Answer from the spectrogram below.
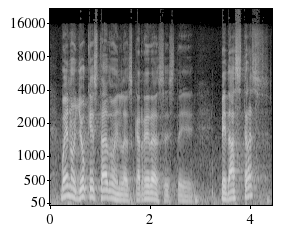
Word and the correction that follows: pedestres: no, ¿cómo se dice? – Pedestres. – Me falló una letra por ahí que significa otra cosa, pero va a haber cochinita.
